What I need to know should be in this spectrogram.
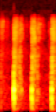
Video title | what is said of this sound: Make a Castle Challenge Introduction | you can hear that this is very sturdy this is really just cardboard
